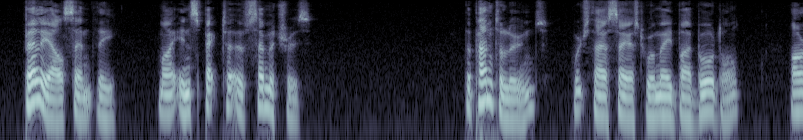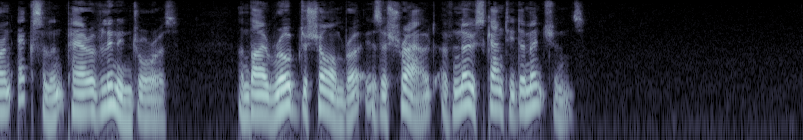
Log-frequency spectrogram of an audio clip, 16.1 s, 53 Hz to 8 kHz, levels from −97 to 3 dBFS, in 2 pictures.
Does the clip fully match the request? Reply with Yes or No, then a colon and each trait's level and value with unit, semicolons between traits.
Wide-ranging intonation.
No: average, 5.0 semitones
